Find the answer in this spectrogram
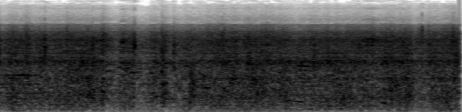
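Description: Passenger train coaches rolling past close by: a steady rumble of steel wheels on the rails, with scattered clicks.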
